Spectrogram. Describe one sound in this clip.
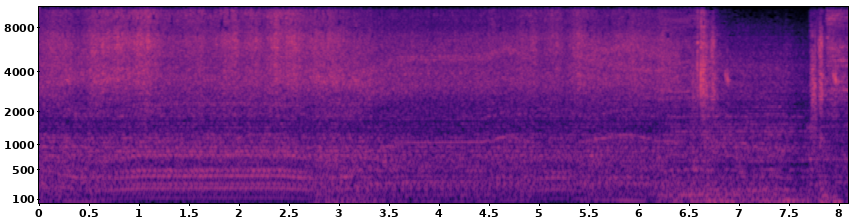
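A tank engine rumbles low and steady as the tank drives.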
